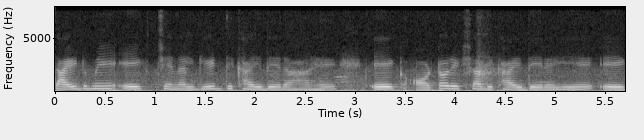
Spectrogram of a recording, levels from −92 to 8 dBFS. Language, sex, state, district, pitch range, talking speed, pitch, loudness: Hindi, female, Bihar, Saran, 205-230 Hz, 190 wpm, 215 Hz, -16 LUFS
